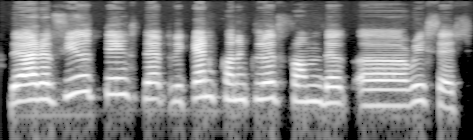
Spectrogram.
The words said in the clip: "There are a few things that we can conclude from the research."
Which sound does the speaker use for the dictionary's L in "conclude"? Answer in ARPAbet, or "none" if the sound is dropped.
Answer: L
